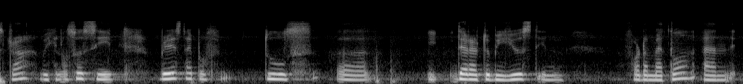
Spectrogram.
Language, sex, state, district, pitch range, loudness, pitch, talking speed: English, female, Nagaland, Dimapur, 225-260 Hz, -20 LUFS, 240 Hz, 155 wpm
